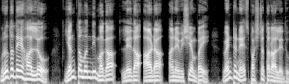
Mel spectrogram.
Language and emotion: Telugu, neutral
